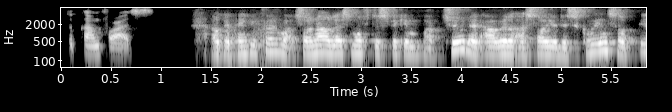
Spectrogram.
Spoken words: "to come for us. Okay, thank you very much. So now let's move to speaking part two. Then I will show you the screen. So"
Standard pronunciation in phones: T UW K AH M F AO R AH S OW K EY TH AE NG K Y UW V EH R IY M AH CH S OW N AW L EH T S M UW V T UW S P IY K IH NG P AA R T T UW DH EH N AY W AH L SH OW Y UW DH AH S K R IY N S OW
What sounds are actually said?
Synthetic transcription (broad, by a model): T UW K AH M F AO R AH S OW K EY T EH NG K Y UW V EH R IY M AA CH S OW N AW L EH T S M UW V T UW S P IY K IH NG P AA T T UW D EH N AY W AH L S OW Y UW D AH S K R IY N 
